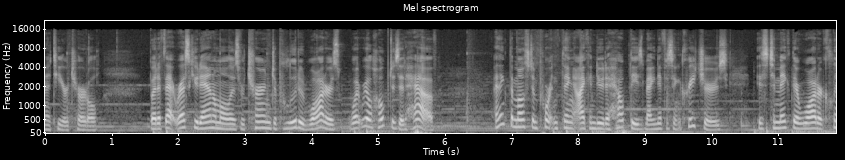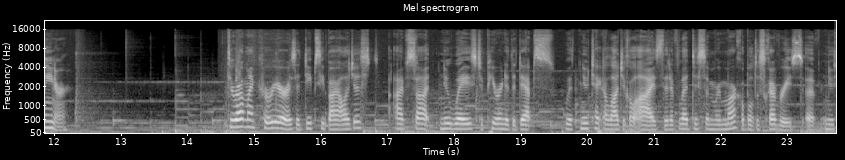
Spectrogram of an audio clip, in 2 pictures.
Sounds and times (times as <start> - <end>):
Speech: 1.6 - 5.9, 6.8 - 12.2, 14.6 - 23.7.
